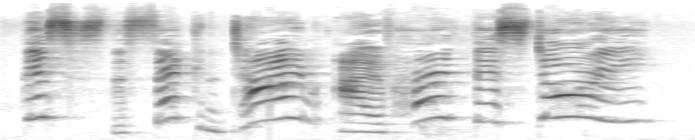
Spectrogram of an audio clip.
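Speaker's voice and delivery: put-on high little girl voice; chatty girl. A narrator's reading. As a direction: greet brightly like a chatty kid. Wanda voiced by narrator.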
